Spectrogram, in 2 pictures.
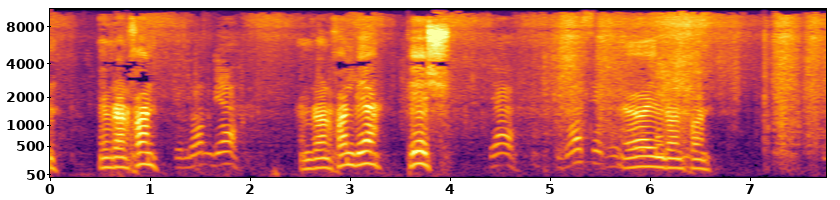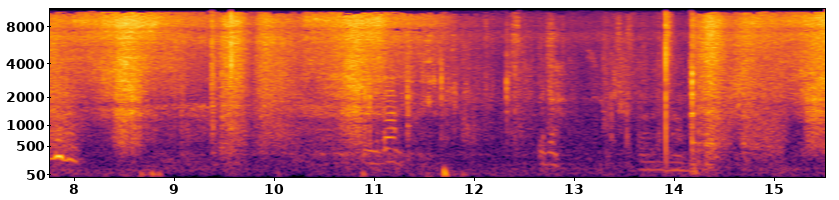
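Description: A broom sweeps across grain on a tarp.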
